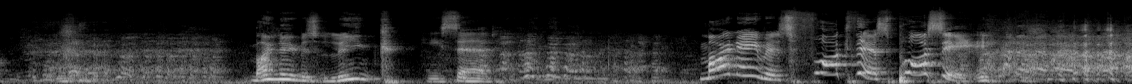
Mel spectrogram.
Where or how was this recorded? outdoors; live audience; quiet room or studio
live audience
